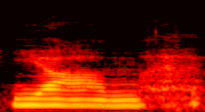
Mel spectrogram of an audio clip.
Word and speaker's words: yam: The one for the heart is yam, Y-A-M. So it almost sounds like you're going to yawn, yum, or yum. So you could even pronounce it yum if that helps you kind of connect into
